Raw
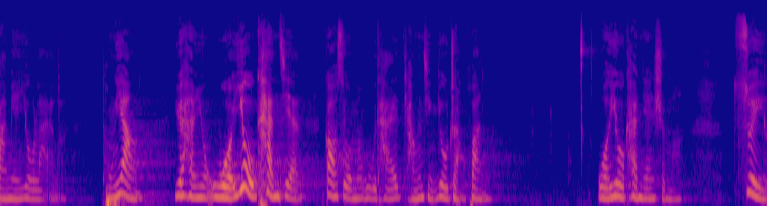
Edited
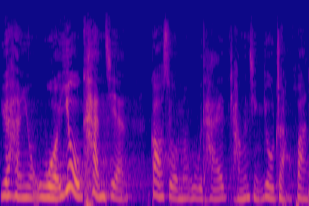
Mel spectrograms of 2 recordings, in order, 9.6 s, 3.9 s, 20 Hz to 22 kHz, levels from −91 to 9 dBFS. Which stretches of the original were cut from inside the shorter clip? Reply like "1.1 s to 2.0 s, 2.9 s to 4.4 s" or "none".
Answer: none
